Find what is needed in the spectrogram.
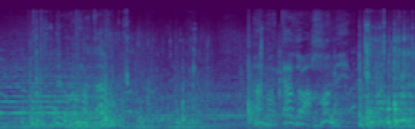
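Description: Film soundtrack with background music under voices that say no clear words, and a couple of short knocks about two and a half and three and a half seconds in.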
